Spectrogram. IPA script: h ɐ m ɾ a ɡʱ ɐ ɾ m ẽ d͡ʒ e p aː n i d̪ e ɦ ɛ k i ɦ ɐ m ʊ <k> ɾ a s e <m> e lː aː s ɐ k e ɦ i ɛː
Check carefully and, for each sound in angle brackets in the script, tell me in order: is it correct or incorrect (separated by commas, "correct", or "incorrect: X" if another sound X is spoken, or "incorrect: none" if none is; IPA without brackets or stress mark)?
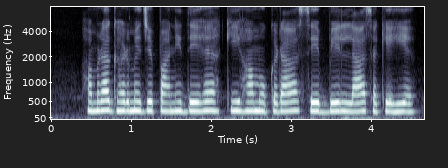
correct, incorrect: b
